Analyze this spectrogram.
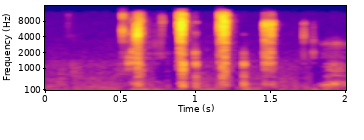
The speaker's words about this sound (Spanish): escucho un teclado ahí.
